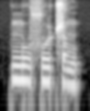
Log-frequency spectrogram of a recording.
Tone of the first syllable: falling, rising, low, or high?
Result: falling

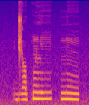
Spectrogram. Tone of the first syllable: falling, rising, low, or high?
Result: low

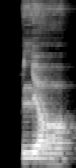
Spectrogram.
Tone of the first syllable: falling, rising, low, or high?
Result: low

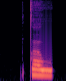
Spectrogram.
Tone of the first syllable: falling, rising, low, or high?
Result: low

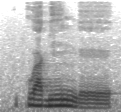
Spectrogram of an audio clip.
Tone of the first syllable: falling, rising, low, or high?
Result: high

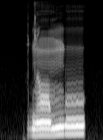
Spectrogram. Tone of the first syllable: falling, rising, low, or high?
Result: low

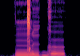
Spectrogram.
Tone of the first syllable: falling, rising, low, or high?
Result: high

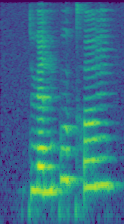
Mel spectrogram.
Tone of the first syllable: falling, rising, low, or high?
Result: rising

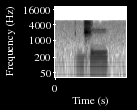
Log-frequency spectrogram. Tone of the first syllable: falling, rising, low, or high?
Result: high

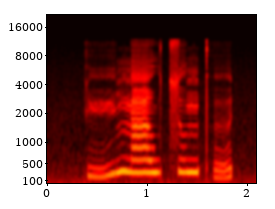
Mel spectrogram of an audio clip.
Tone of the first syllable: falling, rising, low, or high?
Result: rising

